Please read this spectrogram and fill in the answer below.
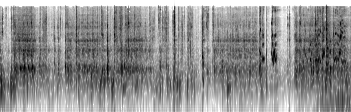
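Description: Manual top-wind trailer tongue jack being hand-cranked: a rapid, steady run of metallic clicking and ratcheting from the jack's gearing.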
